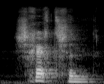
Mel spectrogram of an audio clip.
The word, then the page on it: joke: English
